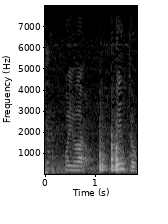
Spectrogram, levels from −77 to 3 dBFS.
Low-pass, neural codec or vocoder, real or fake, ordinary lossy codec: none; none; real; none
